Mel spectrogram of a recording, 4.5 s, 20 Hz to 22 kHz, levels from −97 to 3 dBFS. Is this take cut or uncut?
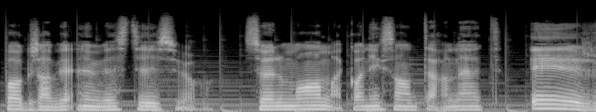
uncut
